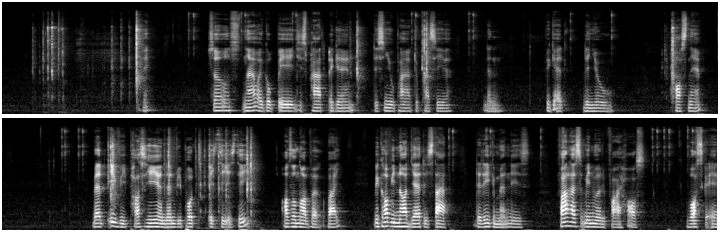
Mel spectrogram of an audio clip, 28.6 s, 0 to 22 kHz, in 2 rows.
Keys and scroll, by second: 0.7 u, 0.8 b, 1.0 e, 1.9 ctrl+s, 6.9 ctrl+c.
